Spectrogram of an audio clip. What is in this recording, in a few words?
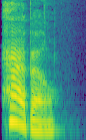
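"harebell", British English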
